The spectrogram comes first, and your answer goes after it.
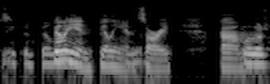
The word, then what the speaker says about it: Fillion: Nathan Killian. Did I say it right? I'm so bad for names. Nathan Fillion.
